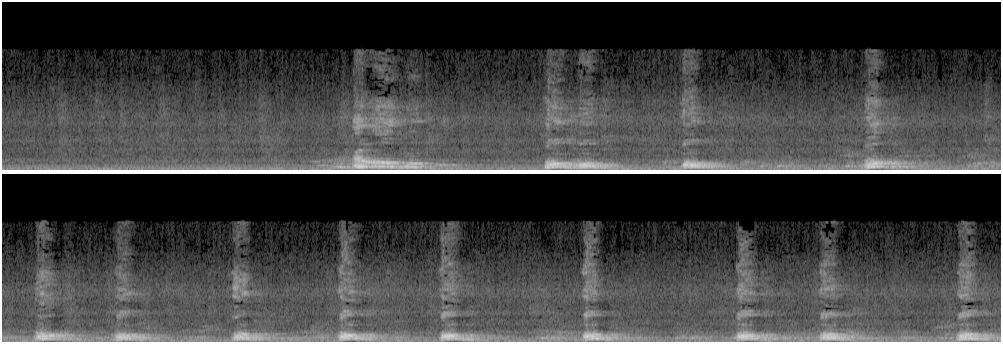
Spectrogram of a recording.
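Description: A dog barking repeatedly in a shelter kennel, about one bark a second, starting a couple of seconds in.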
